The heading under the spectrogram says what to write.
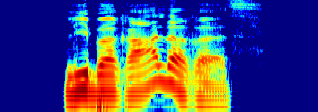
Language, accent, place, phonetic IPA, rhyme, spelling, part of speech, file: German, Germany, Berlin, [libeˈʁaːləʁəs], -aːləʁəs, liberaleres, adjective, De-liberaleres.ogg
- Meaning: strong/mixed nominative/accusative neuter singular comparative degree of liberal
